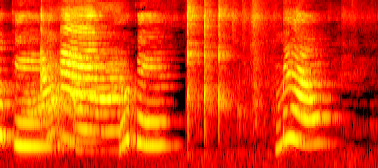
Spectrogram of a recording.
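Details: Talkative pet parrot imitating human speech indoors, uttering drawn-out, nasal, voice-like phrases in the manner of its repeated 'me too' and 'meow'.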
